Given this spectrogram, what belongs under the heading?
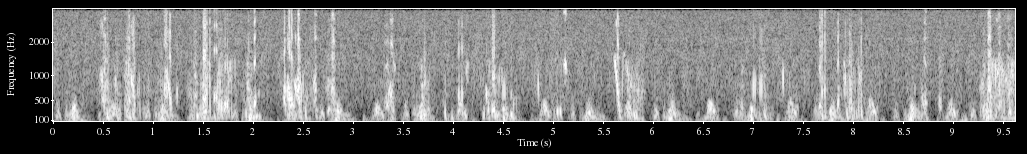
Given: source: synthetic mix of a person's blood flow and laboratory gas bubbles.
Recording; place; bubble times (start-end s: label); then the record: Doppler ultrasound of blood flow; precordium
0.45-0.99 s: bubbles
1.02-1.26 s: bubbles
1.32-1.85 s: bubbles
1.89-2.12 s: bubbles
2.27-2.67 s: bubbles
2.71-2.85 s: bubbles
3.29-3.44 s: bubbles
3.58-3.80 s: bubbles
3.89-4.16 s: bubbles
4.26-4.67 s: bubbles
4.81-4.89 s: bubbles
4.97-5.15 s: bubbles
5.58-5.92 s: bubbles
6.84-6.92 s: bubbles
6.96-7.22 s: bubbles
7.25-7.33 s: bubbles
7.63-7.76 s: bubbles
7.81-8.12 s: bubbles
8.55-8.76 s: bubbles
8.84-8.90 s: bubbles
9.25-9.63 s: bubbles
From the record:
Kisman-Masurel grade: 242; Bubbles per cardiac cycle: several, 3 to 8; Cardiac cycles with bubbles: 100%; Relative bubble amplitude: moderate (0.250 to 0.450); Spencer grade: 3 (all of the cardiac periods contain showers or single bubble signals, but not dominating or overriding the cardiac motion signals); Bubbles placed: anywhere in the cardiac cycle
